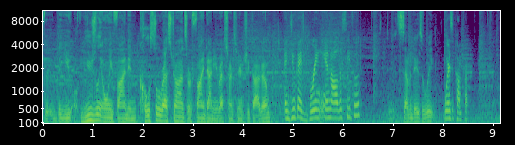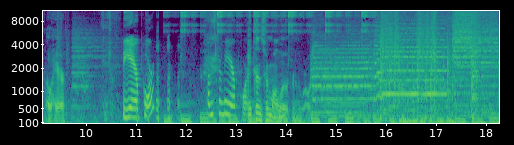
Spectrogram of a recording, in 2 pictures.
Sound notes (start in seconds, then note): 11.2 laughs; 15.4 swanky music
